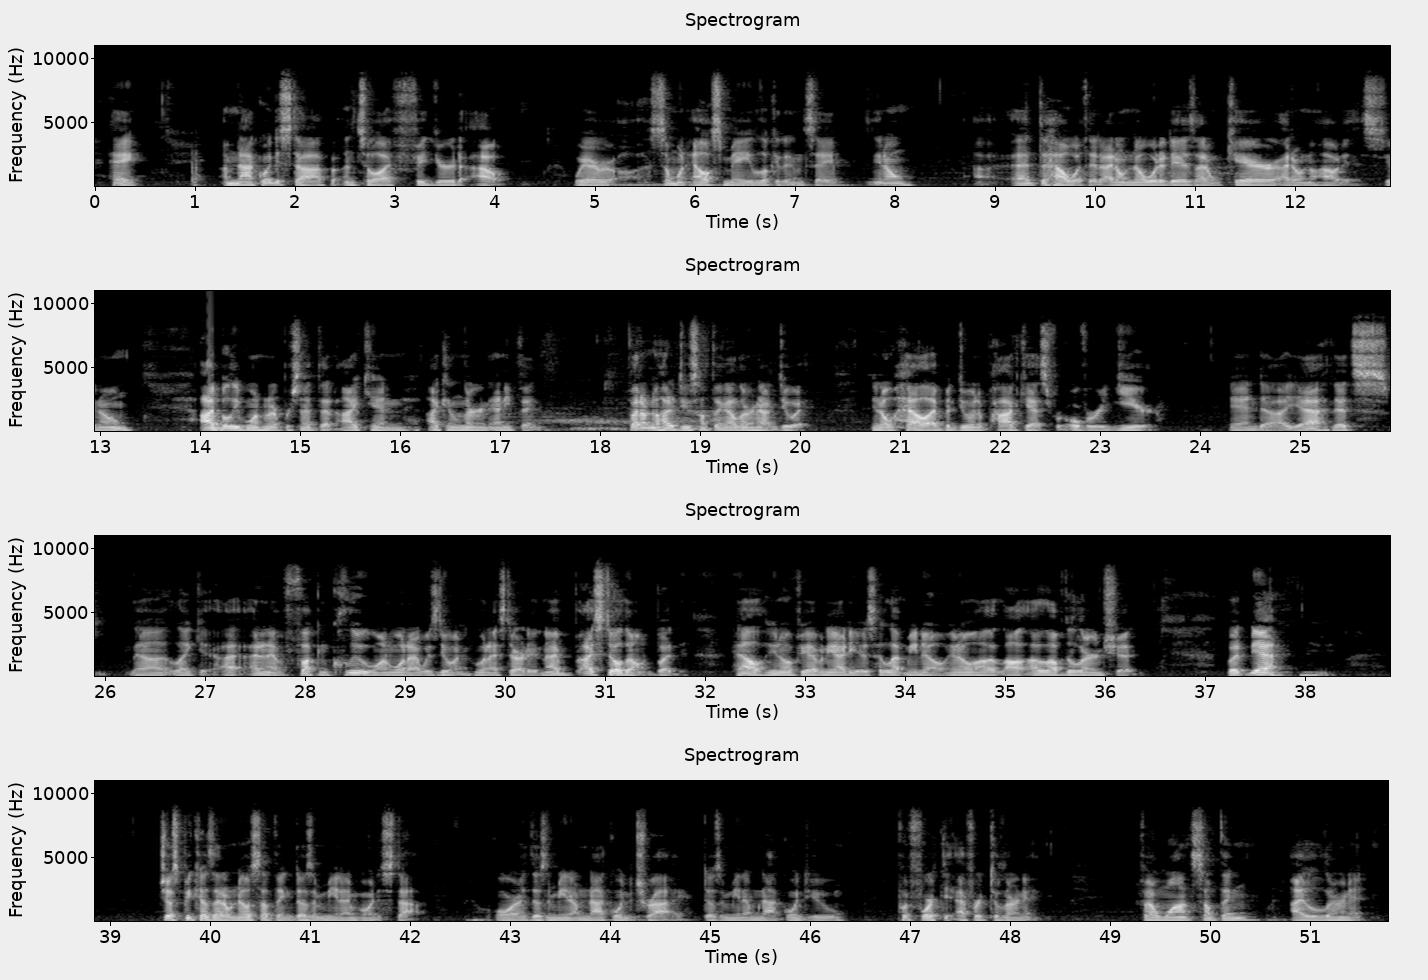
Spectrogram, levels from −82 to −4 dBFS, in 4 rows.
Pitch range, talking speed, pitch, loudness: 100-115 Hz, 195 wpm, 105 Hz, -22 LUFS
